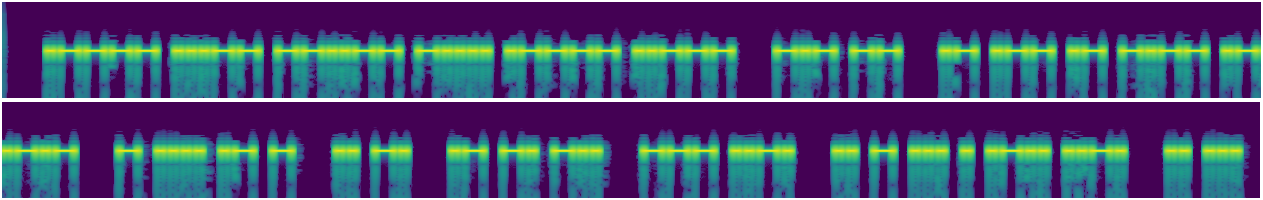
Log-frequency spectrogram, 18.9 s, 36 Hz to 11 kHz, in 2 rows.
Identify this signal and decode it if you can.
Morse code, heard as a keyed tone, about 25 wpm, 600 Hz. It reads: 13,612 KM AWAY. THAT IN AND OF ITSELF IS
